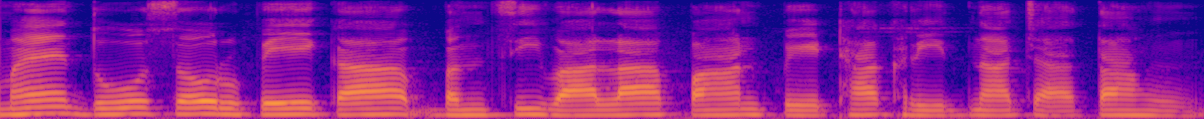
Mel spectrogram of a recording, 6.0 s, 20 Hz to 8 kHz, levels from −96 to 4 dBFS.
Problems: constant background noise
